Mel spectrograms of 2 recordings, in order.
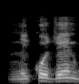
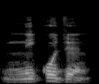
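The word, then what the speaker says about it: pnictogen: और बोलते हैं क्या निकोजन निकोजन बोलते हैं और पी साइलेंट होता है यहां पर है ना तो निको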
